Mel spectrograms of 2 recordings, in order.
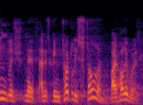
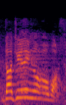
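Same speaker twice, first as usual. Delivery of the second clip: mock English gentleman.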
